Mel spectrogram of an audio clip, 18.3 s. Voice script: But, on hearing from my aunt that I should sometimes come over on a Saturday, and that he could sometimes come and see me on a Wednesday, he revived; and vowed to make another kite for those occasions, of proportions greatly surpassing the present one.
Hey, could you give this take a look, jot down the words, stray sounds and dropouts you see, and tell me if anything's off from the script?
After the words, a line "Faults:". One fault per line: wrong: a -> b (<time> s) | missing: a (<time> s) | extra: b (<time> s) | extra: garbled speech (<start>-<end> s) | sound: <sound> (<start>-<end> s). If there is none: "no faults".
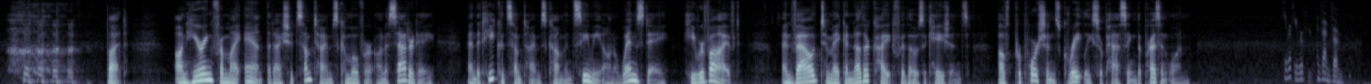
But, on hearing from my aunt that I should sometimes come over on a Saturday, and that he could sometimes come and see me on a Wednesday, he revived; and vowed to make another kite for those occasions, of proportions greatly surpassing the present one.
Faults:
sound: laugh (0.1-1.3 s)
sound: chirp (17.1-18.0 s)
